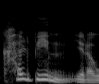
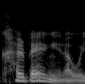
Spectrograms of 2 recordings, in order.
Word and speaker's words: 칼뱅: 우리가 기도를 배우다 해서 어 지난주까지는 루터와 어그스틴의 기도 편지로서의 기도를 우리가 배웠으면 이제 어 이번 주부터는 이제 칼뱅이 칼빈이라고 우리가 많이 들었는데이 프랑스 발음이라 요즘은 칼뱅이라고 얘기하더라고요.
